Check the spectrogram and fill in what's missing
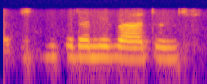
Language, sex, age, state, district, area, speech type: Nepali, female, 18-30, West Bengal, Darjeeling, rural, conversation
